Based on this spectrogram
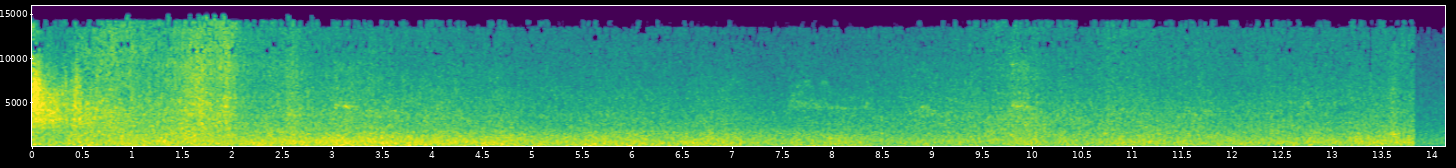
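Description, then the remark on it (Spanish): Loud, continuous roar of a stormy sea, heavy waves churning under strong gusting wind, steady for the whole stretch with no voices. “Y le dijo al mar que parara y a la tormenta que dejase de susurrar.”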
